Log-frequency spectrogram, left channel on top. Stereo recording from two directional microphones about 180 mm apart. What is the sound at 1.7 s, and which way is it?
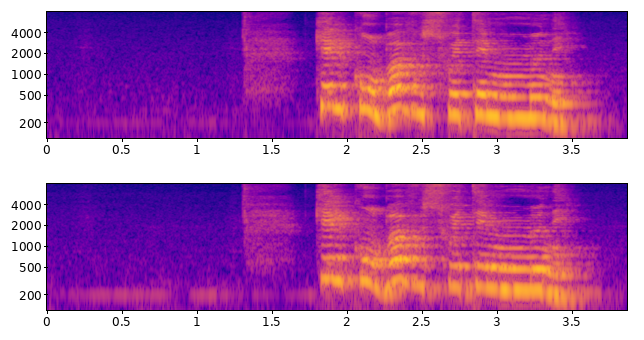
Speech, 25° left (ahead or behind).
